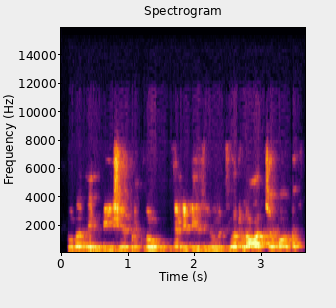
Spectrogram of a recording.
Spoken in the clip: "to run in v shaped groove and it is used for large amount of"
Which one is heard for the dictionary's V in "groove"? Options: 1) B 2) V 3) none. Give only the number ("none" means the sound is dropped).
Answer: 3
